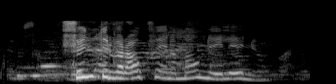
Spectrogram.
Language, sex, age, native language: Icelandic, male, 11, Icelandic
